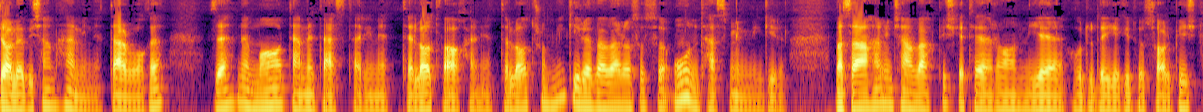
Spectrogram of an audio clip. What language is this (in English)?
Persian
